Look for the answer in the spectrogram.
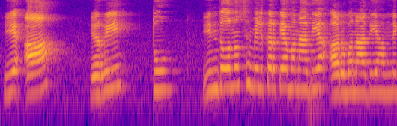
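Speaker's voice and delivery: ordinary delivery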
